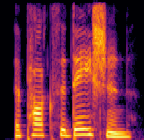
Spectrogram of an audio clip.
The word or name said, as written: epoxidation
